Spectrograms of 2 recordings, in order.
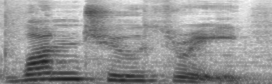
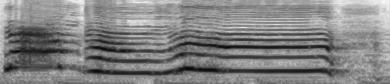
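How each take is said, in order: First: It is said in a normal voice. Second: It is said in a high, nasal voice.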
